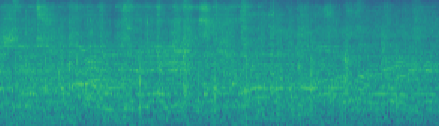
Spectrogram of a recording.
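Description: Street race ambience: runners' footsteps on the pavement, with spectators chattering and faint music, at a steady level throughout.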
